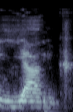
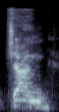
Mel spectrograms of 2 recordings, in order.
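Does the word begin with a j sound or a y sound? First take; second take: y sound; j sound. First: The word begins with a y sound. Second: The word begins with a j sound. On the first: The speaker calls it right. "They don't say young" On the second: The speaker calls it wrong. "the y doesn't exist"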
